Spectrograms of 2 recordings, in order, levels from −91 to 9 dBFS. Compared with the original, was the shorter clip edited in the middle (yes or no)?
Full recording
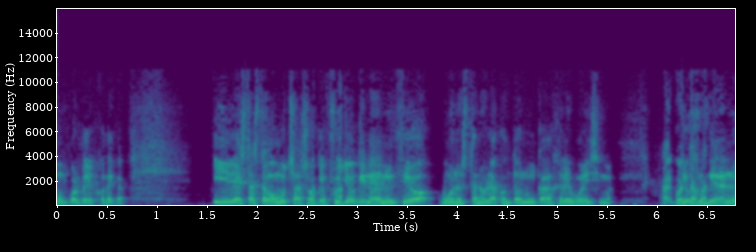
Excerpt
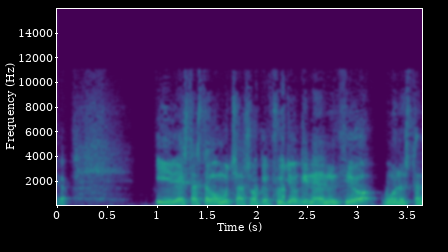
no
